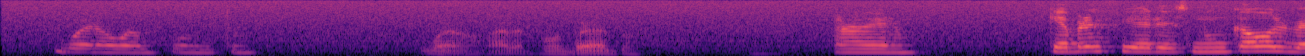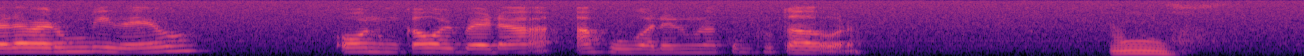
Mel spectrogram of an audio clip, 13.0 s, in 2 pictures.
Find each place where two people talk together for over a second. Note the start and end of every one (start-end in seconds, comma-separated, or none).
none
